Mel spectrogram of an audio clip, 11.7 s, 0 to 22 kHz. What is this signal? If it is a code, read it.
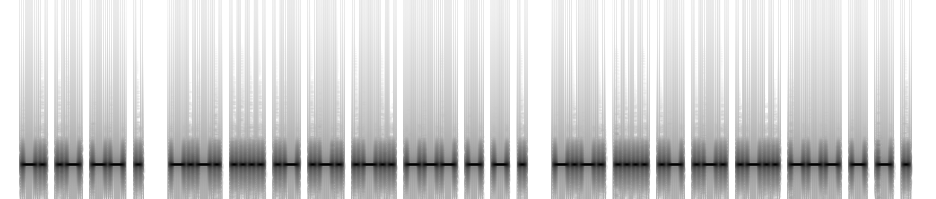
Morse code, heard as a keyed tone, about 21 wpm, 700 Hz. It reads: NAME CHARLOTTE CHARLOTTE
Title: Practice QSO - Exchange 1 - Beginning - 22wpm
